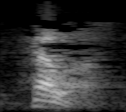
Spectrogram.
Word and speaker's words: Hellas: And I'm pronouncing it wrong, but it's Hellas, H-E-L-L-A-S.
